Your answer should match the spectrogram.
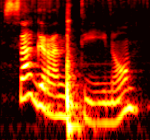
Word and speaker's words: Sagrantino: Sagrantino is the name of a grape and the red wine made from it, primarily around the town of Montefalco.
